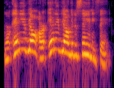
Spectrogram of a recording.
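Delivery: high, fast, pressing challenge; heated demand. Real, not acted. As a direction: demand an answer, pressing hard. Heated accusation.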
